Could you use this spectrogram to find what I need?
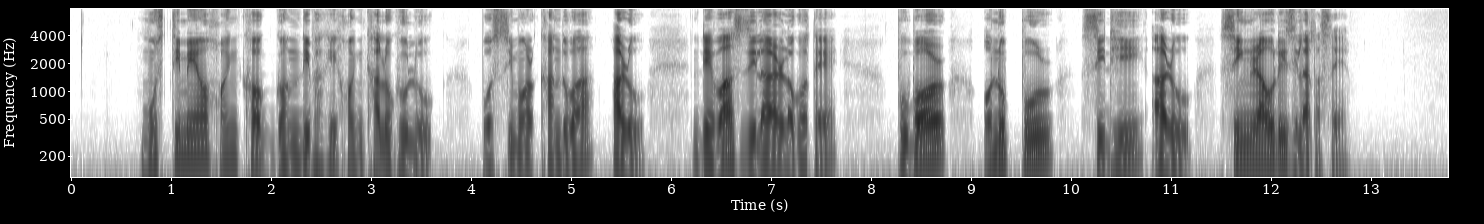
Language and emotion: Assamese, neutral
